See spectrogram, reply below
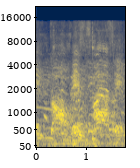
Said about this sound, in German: Polanski, Vergewaltiger, Publikum, Komplize skandierten frankreichweit Frauen und Männer vor den Kinosälen bei der französischen Premiere von Polanskis Film über die Dreifußaffäre.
